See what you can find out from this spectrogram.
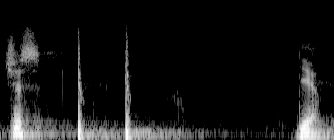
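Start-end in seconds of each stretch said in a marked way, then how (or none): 0.6-1.0 percussive double T without voice; two kick-drum hits made with T; repeated punchy T sounds; beatbox kick sound. Shown as a demonstration. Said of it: "Instead, you make the sound".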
